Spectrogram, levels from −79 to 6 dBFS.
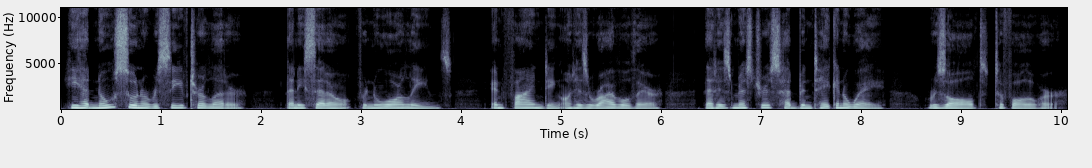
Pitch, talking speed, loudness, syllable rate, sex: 170 Hz, 185 wpm, -18 LUFS, 5.5 syllables/s, female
